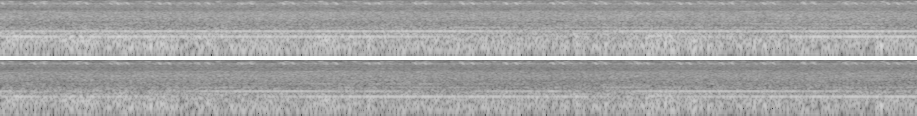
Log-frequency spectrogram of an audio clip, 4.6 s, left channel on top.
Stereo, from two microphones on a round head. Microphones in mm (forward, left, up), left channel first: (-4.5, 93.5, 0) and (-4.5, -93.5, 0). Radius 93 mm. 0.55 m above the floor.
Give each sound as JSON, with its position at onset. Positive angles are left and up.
{"t": 0.0, "sound": "an insect", "side_deg": 10}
